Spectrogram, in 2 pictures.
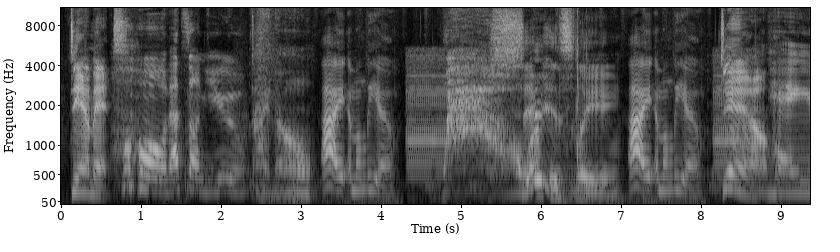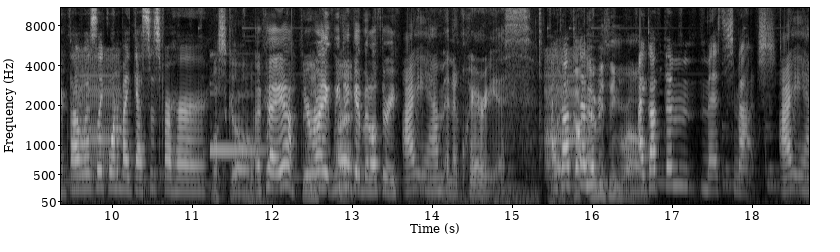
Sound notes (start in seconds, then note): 4.2 buzzer rings; 8.0 buzzer rings; 11.2 bell rings; 15.4 buzzer rings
